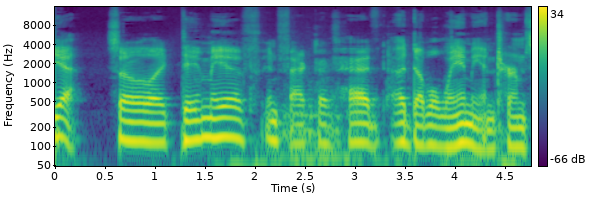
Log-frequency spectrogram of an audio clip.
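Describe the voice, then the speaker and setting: With a normal speaking voice, this speaker moves at a fairly slow pace, and the pitch varies in an ordinary way. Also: man. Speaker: podcast co-host. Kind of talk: casual chat.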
